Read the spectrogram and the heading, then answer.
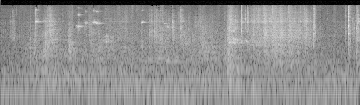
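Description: A gate being locked gives a continuous metallic rattling and scraping of the mechanism, with a sharper click near the end.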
